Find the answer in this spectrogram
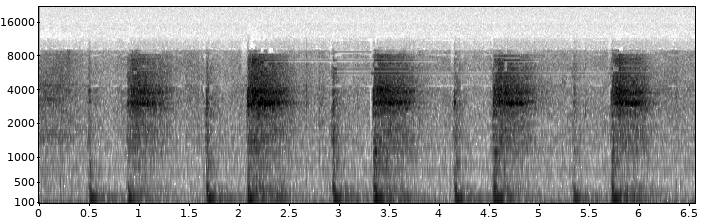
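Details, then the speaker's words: Vocal imitation of a double aortic lesion, aortic stenosis with aortic regurgitation: a harsh systolic ejection whoosh plus a soft early diastolic blowing murmur, a to-and-fro murmur. "دبل اورتيك لو اورتيك ريجيرش وسفانكشنال ستينوزس بالمونري هايبرتنشن."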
